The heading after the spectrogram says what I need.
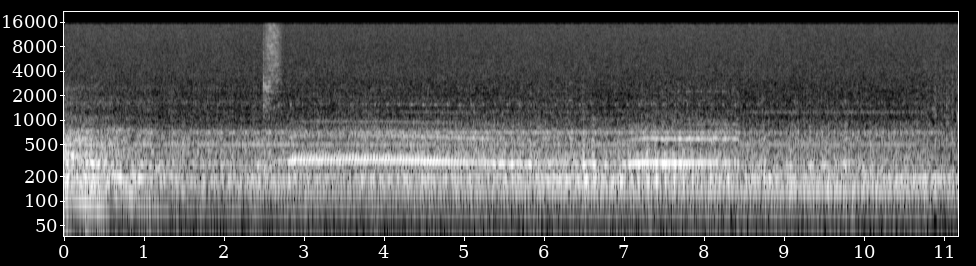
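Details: Renault Megane III 1.5 dCi 106 diesel idling, heard inside the car: steady hum with a faint whine wavering slightly in pitch; not the fuel pump, owner suspects the turbo, cause unknown.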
